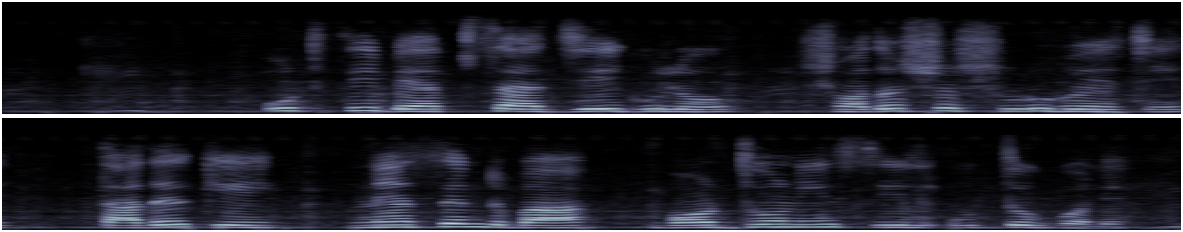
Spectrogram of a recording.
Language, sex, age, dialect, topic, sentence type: Bengali, female, 25-30, Standard Colloquial, banking, statement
